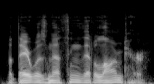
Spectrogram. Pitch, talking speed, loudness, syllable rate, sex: 90 Hz, 270 wpm, -18 LUFS, 8.0 syllables/s, male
